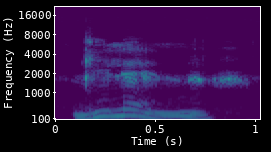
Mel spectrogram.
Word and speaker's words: Ghislaine: And in French it can be pronounced either Ghislaine or Ghislaine. But in British, as is the case for her first name is generally pronounced Ghislaine Maxwell.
